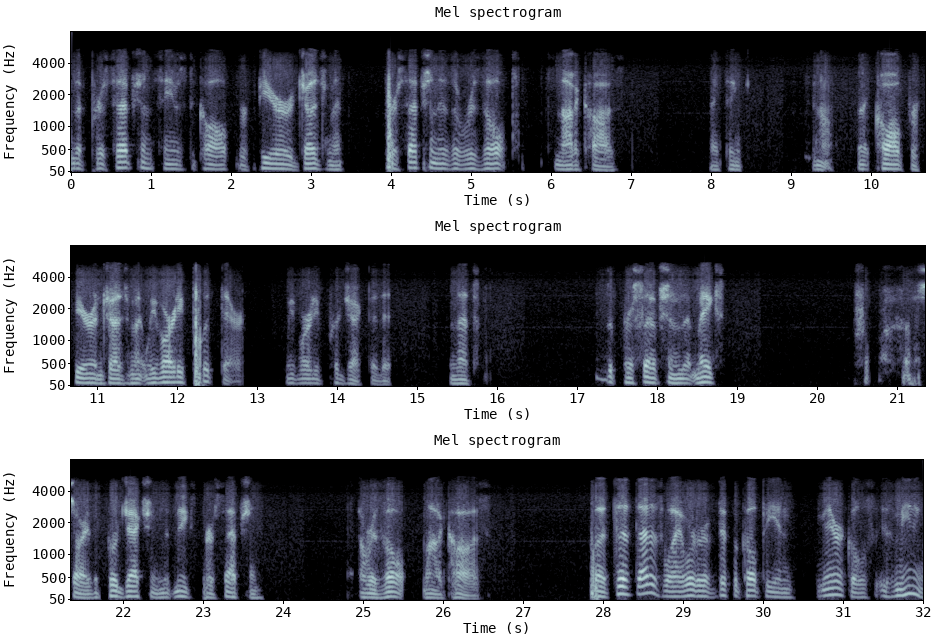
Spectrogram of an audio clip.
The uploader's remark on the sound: ACIM Daily Conference Call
